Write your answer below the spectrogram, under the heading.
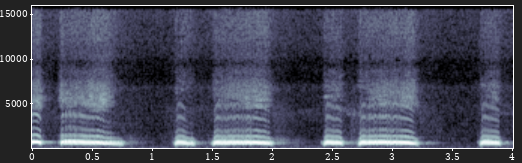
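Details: Spotted dove giving rhythmic coo phrases, a short note leading into a longer steady coo, repeated about every one and a quarter seconds, four phrases, no other animals audible.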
